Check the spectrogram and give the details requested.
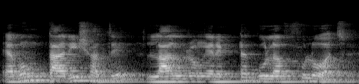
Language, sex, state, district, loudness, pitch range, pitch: Bengali, male, Tripura, West Tripura, -19 LUFS, 120-130 Hz, 125 Hz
